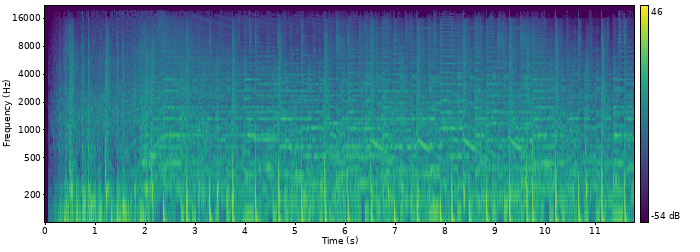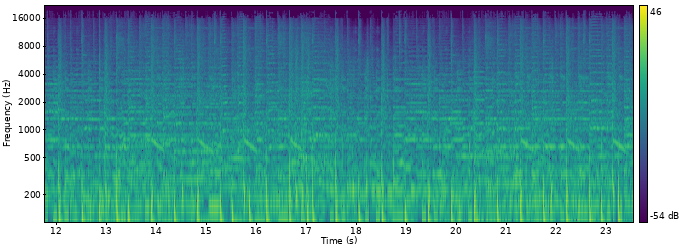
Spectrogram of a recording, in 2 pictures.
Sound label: Nu Disco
